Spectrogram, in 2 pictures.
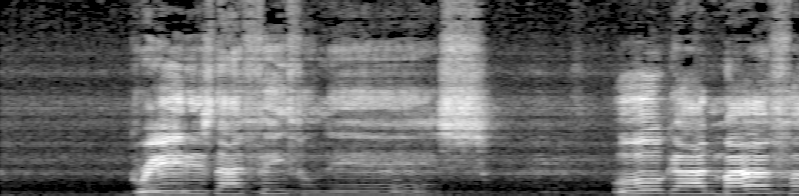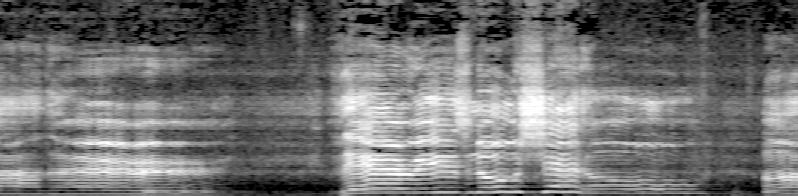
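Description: A man preaches with passion into a microphone, heard through loudspeakers in a large echoing hall.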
